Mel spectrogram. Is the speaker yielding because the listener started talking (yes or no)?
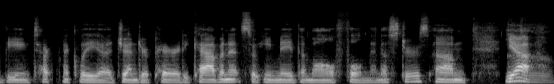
no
